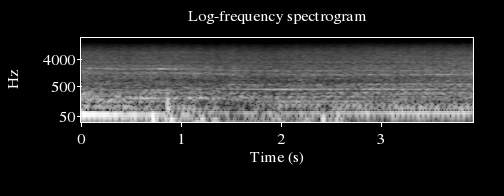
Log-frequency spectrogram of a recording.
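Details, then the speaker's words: 1990 Mercedes C126 560 SEC, Euro-spec AMG car, after cleaning and freeing a sticking idle part: fires and drops into a low, steady, smooth cold idle around 1000 rpm without hunting or surging. "yeah i think that did it idol is nice and smooth let's take a look at a thousand rpm should drop down once the car warms up but yeah it's it's already better fans not running on high speed"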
